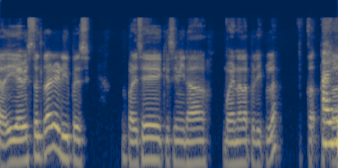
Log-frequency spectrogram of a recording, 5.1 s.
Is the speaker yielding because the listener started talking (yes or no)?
yes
